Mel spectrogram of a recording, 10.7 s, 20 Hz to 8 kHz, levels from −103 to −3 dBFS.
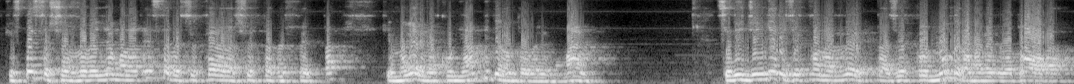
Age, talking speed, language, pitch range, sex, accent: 50-69, 165 wpm, Italian, 140-180 Hz, male, native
